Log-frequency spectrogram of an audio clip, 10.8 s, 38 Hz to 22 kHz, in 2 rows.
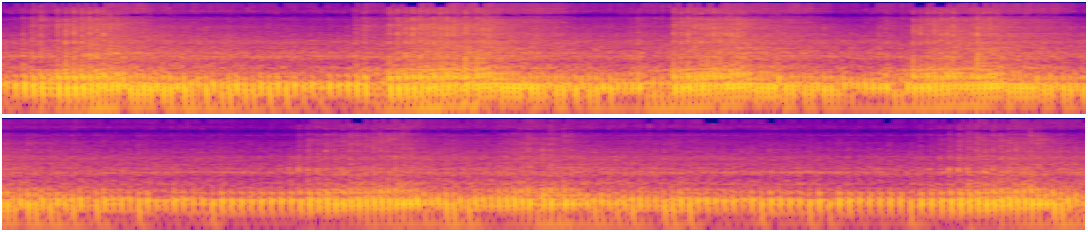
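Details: Honda GX200 clone single-cylinder on a go-kart, new tank and clutch, carb jet being drilled up step by step: blips up and settles back smoothly with crisp steady exhaust beat, no hesitation; running well.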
